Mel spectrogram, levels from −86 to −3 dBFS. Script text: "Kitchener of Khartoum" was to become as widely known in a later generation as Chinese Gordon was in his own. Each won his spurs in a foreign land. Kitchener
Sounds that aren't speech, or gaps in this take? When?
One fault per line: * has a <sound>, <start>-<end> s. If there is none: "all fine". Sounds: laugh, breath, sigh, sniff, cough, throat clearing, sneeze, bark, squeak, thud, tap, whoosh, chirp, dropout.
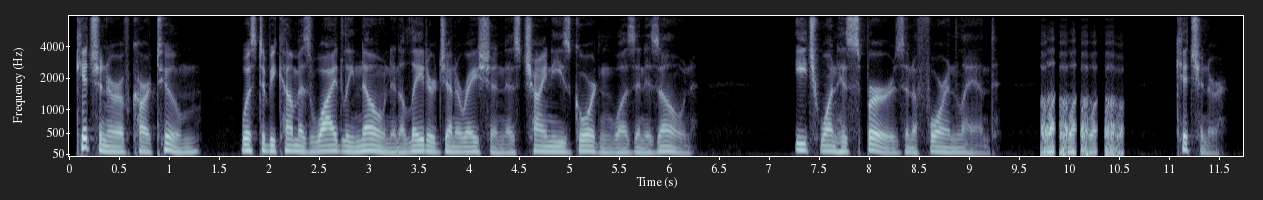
* has a laugh, 9.7-10.6 s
